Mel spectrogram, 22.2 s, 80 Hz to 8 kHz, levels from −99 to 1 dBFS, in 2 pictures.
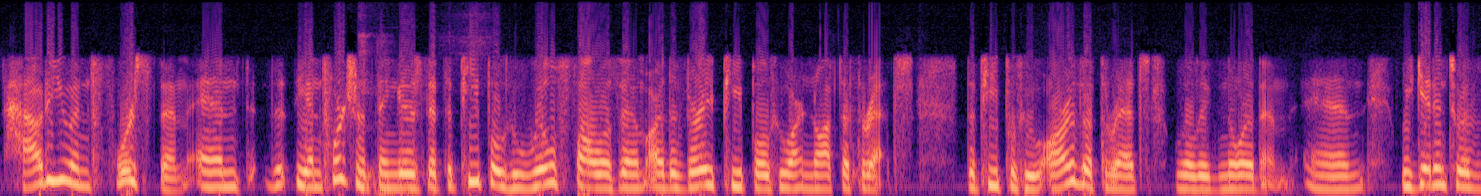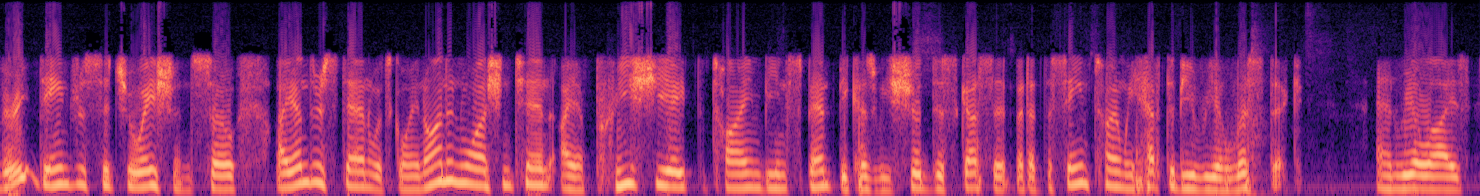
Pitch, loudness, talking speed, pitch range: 170 Hz, -19 LUFS, 205 wpm, 155-190 Hz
